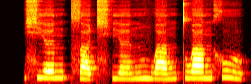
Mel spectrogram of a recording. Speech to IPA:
ɕ j ɛ˥ n t͡s ä˧˥ t͡ɕʰ j ɛ˧˥ n m w a˧˥ n t̪ w a˥ n x u˥˩

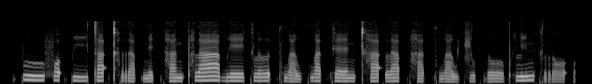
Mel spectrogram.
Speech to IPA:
p uː˧ f ɔ˥˩ ʔ p iː˧ t a˥˩ ʔ kʰ r a˨˩ p̚ n e˨˩ k̚ h a˧ n pʰ l aː˥˩ b eː˧ k l ɤː˦˥ t̚ k w a˩˦ w k w a˦˥ t̚ k ɛː˧ ŋ kʰ a˥˩ ʔ l a˥˩ p̚ h a˨˩ t̚ k w a˩˦ w t͡ɕ u˨˩ k̚ l oː˨˩ pʰ l i˥˩ n k r ɔ˨˩ ʔ

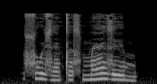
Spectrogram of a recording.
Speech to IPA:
sʷ ə y̯ z ɛ̃ t ɤ s m ɛ̃ z e m

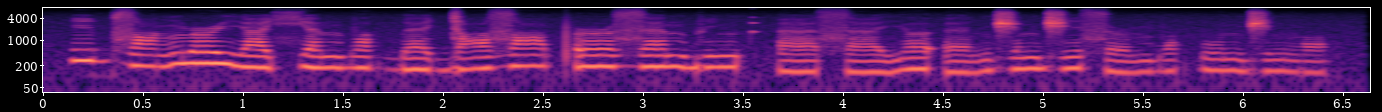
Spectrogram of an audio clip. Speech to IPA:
i˦ b z ɑ˨ ŋ͡m ə˞˦ j æ˨ ç ɛ˨ m b ʌ˨ ɡ͡b ɛ˨ ɟ ɑ˨˦ z ɑ˦ pʼ ə˞˦ z ɛ˦ m b i˦ ŋ t͡sʼ æ˨ s æ˨ j ə˦ ʔ ɛ˨ n d͡ʒ ɪ˦ n d͡ʒ i˦ s ə˞˨ m b ɔ˦ k͡p u˦ n d͡ʒ i˦ ŋ ɔ˦

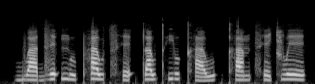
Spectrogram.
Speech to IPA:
b w a˨˩ d͡z e˦ ʔ m u˨˩ pʰ a˥˧ w t͡sʰ e˨ ʔ t̪ a˦ w t̪ʰ j u˥˧ kʰ a˨˦ w | kʰ a˧ m t͡sʰ e˧ t͡ɕ w e˥˧

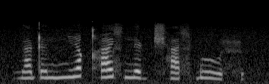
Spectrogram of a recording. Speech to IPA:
ɡ a ʈ ɨ n ɲ i qʰ e ɬ n̪ e ɖ t͡ʃʰ a ɬ ɓ u ɬ

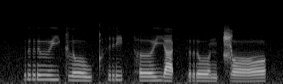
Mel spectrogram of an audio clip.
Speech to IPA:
r ɯː˧ j k l oː˨˩ w kʰ r i˥˩ t̚ h ɤː˦˥ j a˨˩ k̚ p r oː˨˩ n t͡ɕ ɔː˩˦

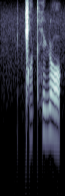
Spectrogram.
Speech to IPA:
ɡ͡ǁ ɑ kʰ i ɳ ɔ

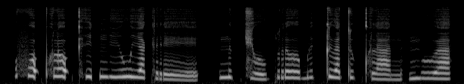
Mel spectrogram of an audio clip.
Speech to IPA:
f ɔ˥˩ ʔ pʰ l ɔ˥˩ ʔ kʰ i˦˥ t̚ ŋ iː˦˥ w i˧ a̯ k r eː˨˩ | n ɯ˦˥ k̚ t͡ɕ oː˩˦ w p r ɤː˧ b e˦˥ k̚ t ɯ˧ a̯ t u˥˩ k̚ pʰ l a˧ n | m u˧ a̯

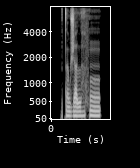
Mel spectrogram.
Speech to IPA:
t ɐ̃ w ʒ a l a̤ f õ

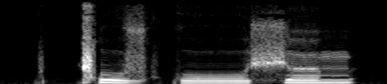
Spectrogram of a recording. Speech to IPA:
ǁ o z k oː ʃ œ m

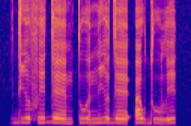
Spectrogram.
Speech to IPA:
d i˩ ə̯ f e˧˥ d ɛː˩ m t̪ u˧˩ ə̯ n i˥˨ ə̯ d ɛː˧˩ ʔ a˥˨ w d u˧˩ l e˥˨ t̚

